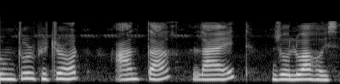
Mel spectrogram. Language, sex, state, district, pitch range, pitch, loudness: Assamese, female, Assam, Sonitpur, 225-270 Hz, 245 Hz, -17 LUFS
